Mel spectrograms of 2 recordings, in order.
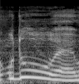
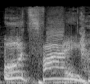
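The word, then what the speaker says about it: U2: Jeszcze a propos YouTube, ja spędziłam sporo czasu kiedyś we Włoszech i bardzo mnie bawi jednak, jak Włosi mówią Udue, mówi o w ogóle Udue, będzie koncert Udue. To jest tak śmieszne jednak, jak w różnych krajach zupełnie inaczej wymawiają nazwy zespołów. – No to widzisz, ja kiedyś pojechałem na drugą stronę Odry i usłyszałem Ucwaj!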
